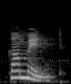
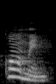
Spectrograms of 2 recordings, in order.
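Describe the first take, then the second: First: The first vowel sounds like 'cum'. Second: The first vowel sounds like 'com'. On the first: The speaker calls it wrong. "जो कि एक सही उच्चारण नहीं है" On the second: The speaker calls it right. "इसका proper way होगा बोलने का कॉमेंट"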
